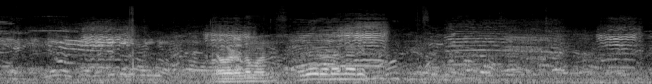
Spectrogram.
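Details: Red sheep at a sheep market bleat several times in quavering, wavering cries that overlap. A man keeps talking in Telugu throughout.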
